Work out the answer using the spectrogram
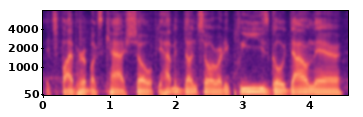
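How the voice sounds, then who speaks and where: A man whose first language is Portuguese hosts a live broadcast from a restaurant venue, talking with a low, dark, mellow voice. He rambles in an animated way and repeats phrases as he chats. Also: normal speed, slight background noise. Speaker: host. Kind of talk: casual live-stream chat. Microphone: headphones with mic.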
